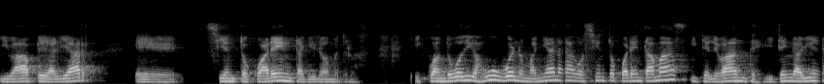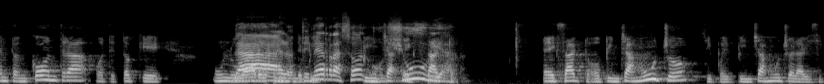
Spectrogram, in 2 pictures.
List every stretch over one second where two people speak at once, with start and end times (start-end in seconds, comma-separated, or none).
10.6-12.8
